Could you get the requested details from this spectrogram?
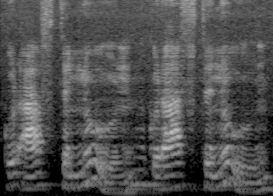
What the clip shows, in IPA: ɡʊd-æf·tərˈnun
